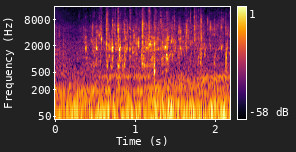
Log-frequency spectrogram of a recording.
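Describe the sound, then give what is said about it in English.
A hand dabbles in the water of a holy well full of leaves, making a run of small, irregular splashes and trickling drips over a steady low background rumble, with no one speaking. “Should we touch the water?”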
